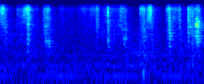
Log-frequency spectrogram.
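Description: A tarot deck being shuffled by hand: a string of short, quick card flicks and snaps at irregular spacing.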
